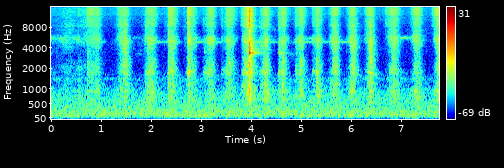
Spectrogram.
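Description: A pet slicker brush stroked through a Jindo dog's coat: short rasping strokes repeating about three times a second, with one sharper click about four seconds in.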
